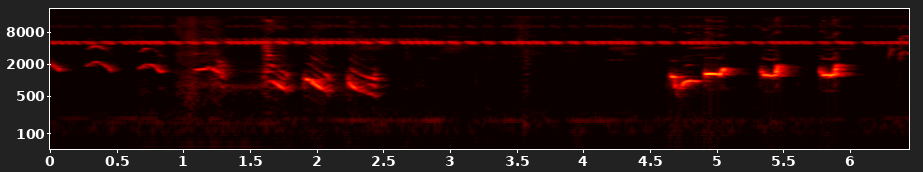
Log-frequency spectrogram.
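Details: Straw-headed bulbul kept in a breeding aviary, singing a few soft whistled notes and then loud, bubbling, liquid warbles in two bursts, against a constant high thin buzz.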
